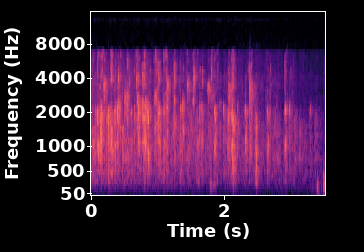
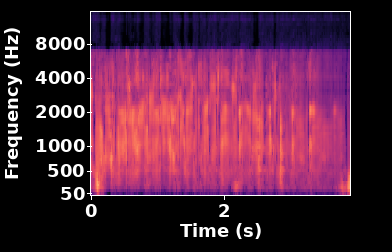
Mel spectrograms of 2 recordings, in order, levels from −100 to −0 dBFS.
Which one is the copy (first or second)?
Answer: second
